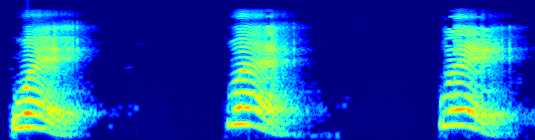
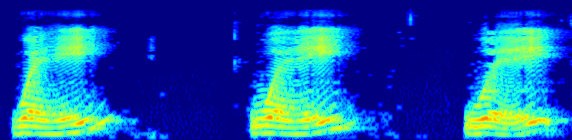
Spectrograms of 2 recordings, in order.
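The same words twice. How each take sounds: First: 웨이 high and short, dropping sharply; falling tone. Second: 웨이 from low, sweeping up at the end; second-tone rising. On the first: Teacher modelling a rude hail, high falling tone. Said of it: "이렇게 읽어주셔야 돼요". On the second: Teacher modelling a phone hello, rising second tone. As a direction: say 웨이 as a questioning hello. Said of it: "이성으로 읽어주셔야 돼요". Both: Shown as a demonstration.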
